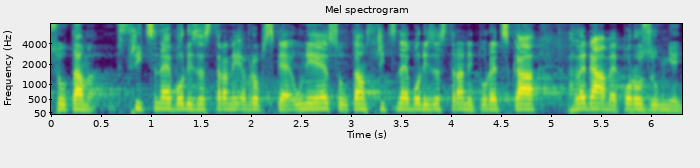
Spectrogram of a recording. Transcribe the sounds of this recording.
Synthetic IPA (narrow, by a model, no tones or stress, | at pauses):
so̞wt̪amfst̪r̝̥it͡snɛːbo̞dɪzɛst̪ɾanɪɛvɾo̞pskɛːʔunɪjɛso̞wt̪amfst̪r̥iːt͡snɛːbo̞dɪzɛst̪ɾanɪt̪uɾɛt͡ska | ɦlɛdaːmɛpo̞ɾozumɲɛɲː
